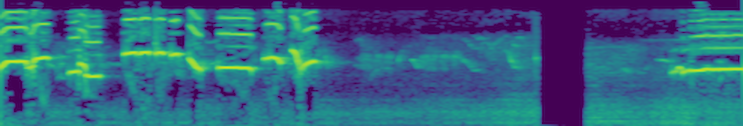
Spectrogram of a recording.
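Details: Oriental magpie-robin singing in the loud, open 'ngeplong' style, used as a lure to provoke rivals into fighting: two seconds of rapid, loud, clear whistled notes, rising and falling, then a quiet pause before a sustained whistle at the end.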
